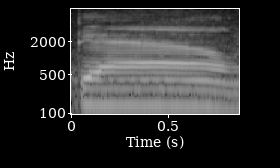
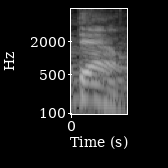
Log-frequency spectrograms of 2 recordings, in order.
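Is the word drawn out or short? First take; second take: drawn out; short. First: The word is drawn out long. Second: The word is said short and clipped. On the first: The speaker calls it right. "It's an elongated down. It's like down" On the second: The speaker calls it wrong. "It's not down"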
